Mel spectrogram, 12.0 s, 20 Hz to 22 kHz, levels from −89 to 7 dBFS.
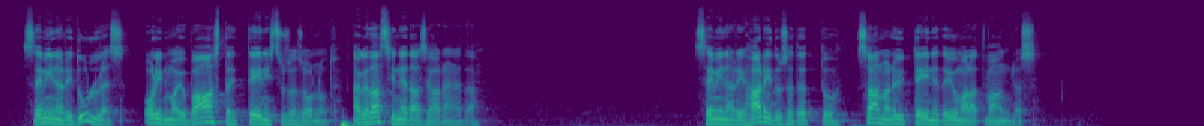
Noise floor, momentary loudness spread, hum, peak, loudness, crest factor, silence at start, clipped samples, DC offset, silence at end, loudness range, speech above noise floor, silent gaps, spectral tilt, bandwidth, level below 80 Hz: -80 dBFS; 10 LU; none; -12 dBFS; -32 LUFS; 22 dB; 0.25 s; under 0.1%; under 0.1%; 1.7 s; 5 LU; 48 dB; none; -4 dB/octave; 17 kHz; -46 dBFS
